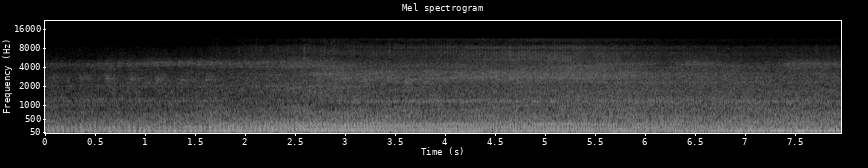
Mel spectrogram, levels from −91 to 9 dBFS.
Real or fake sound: real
